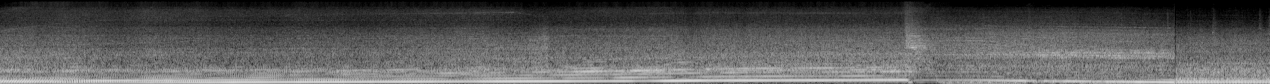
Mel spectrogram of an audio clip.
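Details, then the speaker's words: Mazda FD RX-7 on a dyno tune: engine note climbs under load, wavers, then drops away as power builds, clutch slipping. Clutch possibly stock or worn, not grabbing fully, adjustment to be checked; cause suspected, not confirmed. "but right now we're hitting a lot of clutch slip when it starts making power and we'll check it out this time"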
